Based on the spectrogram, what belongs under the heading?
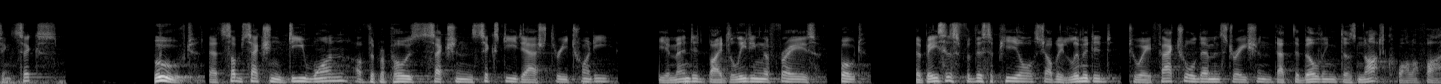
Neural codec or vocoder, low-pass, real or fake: none; 7.2 kHz; real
